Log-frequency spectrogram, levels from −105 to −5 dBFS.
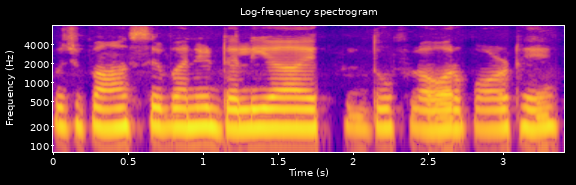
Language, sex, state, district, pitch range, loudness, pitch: Hindi, female, Uttar Pradesh, Etah, 190-200 Hz, -14 LUFS, 190 Hz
